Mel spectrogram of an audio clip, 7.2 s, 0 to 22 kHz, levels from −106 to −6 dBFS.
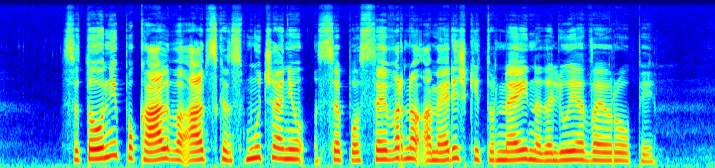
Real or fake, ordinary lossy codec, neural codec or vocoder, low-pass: real; none; none; 19.8 kHz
